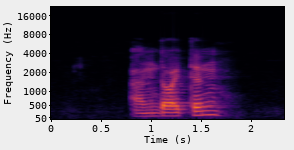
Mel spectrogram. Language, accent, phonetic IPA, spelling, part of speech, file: German, Austria, [ˈanˌdɔɪ̯tn̩], andeuten, verb, De-at-andeuten.ogg
- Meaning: 1. to suggest or imply 2. to hint 3. to insinuate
